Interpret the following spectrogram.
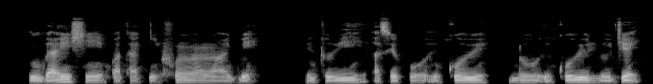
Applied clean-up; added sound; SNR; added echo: none; none; none; none.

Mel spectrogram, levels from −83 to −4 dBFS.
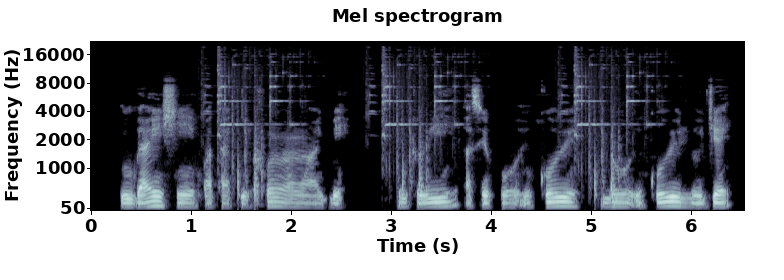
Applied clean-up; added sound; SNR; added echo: classical method spectral subtraction.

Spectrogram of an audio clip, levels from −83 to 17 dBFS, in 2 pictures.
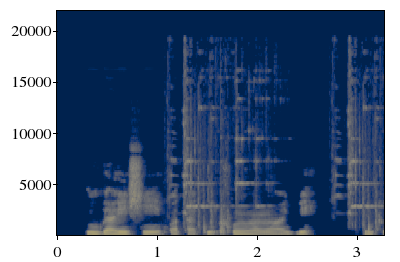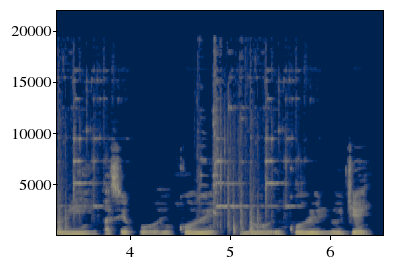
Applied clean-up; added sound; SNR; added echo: classical method Wiener filter.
